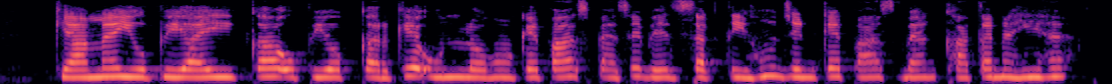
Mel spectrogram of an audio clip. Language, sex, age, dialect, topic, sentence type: Hindi, female, 18-24, Hindustani Malvi Khadi Boli, banking, question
